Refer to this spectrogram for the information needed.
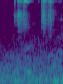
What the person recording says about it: sounds like metal right it's like you can't plastic just doesn't it doesn't doesn't clink the same way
